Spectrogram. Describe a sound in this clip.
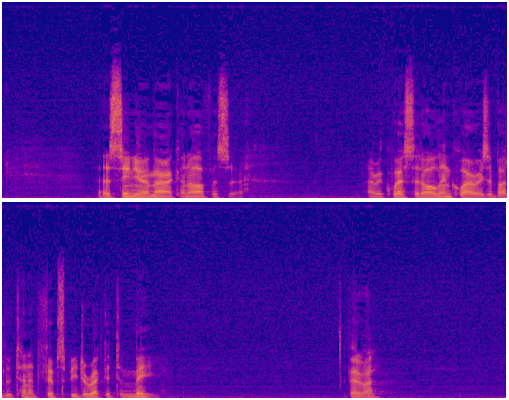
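A man with a deep voice answers close by.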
